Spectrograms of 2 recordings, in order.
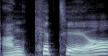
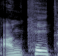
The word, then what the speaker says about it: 앙케트: 설문 조사 앙케트예요. 앙케이트 아닙니다.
